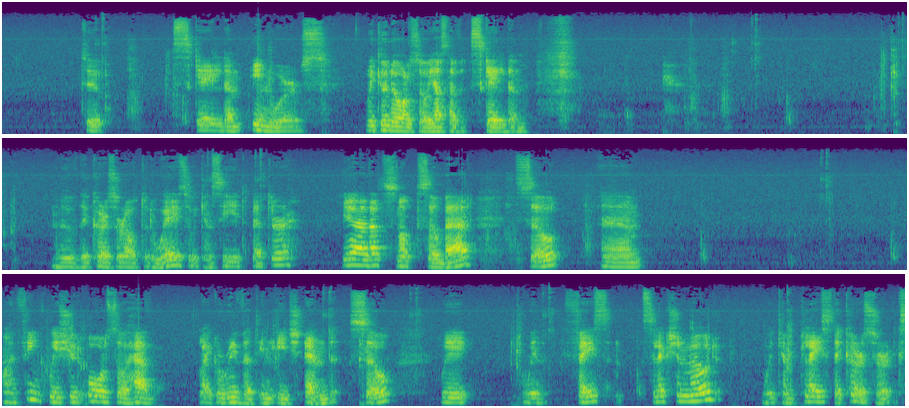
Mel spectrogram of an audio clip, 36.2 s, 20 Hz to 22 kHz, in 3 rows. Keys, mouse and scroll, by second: 1.6-2.4 scroll down 3, 2.4-3.1 middle drag, 3.1 click, 3.4 Tab, 3.9-4.2 middle drag, 4.6-5.1 middle drag, 5.2 middle click, 5.4 middle click, 5.6-5.9 middle drag, 6.5-6.9 middle drag, 7.3-8.7 middle drag, 8.7-9.0 drag, 9.0 middle click, 9.1-10.0 scroll down 2, 10.0 click, 10.4-11.5 middle drag, 11.9 shift+right click, 12.8-14.2 middle drag, 14.8 click, 15.4 click, 15.8-18.4 middle drag, 18.7-20.0 scroll up 4, 19.6 middle click, 21.4-22.5 middle drag, 22.9 click, 23.9-24.6 middle drag, 27.2 shift+h, 28.4 click, 28.9 Tab, 29.6 click, 30.9 3, 31.3 click, 32.6-33.2 middle drag, 33.8 shift+s.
